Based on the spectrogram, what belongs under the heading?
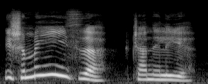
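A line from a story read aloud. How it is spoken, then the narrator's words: Loud shout back. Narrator (Chinese): 乔邦尼高声的喊了回去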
